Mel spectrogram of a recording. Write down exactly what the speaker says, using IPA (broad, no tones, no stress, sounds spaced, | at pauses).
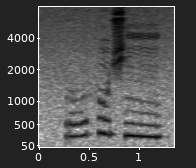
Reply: ɾ o̤ h ũ ʃ ĩ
